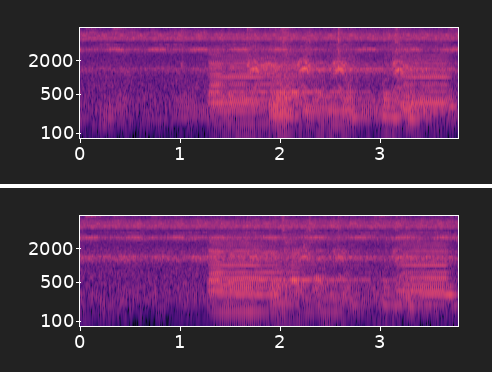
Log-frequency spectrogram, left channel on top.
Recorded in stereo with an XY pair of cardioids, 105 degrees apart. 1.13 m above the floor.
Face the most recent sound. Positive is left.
turn(degrees=-10)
